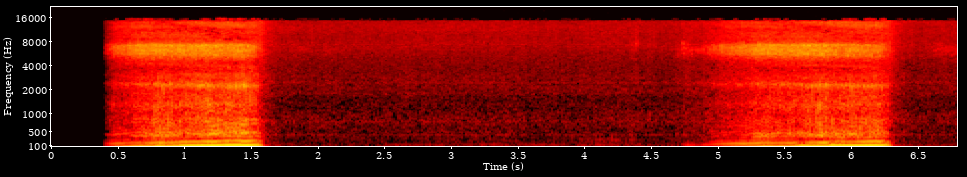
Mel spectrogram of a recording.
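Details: Merlin, a dog, snoring: two long, loud, rattling low-pitched breaths about five seconds apart with quiet between; owner jokes he could use a CPAP.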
